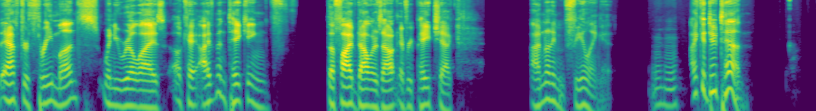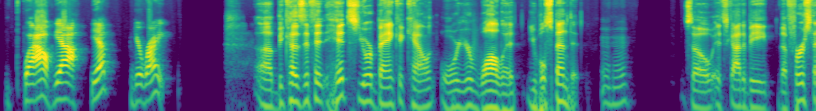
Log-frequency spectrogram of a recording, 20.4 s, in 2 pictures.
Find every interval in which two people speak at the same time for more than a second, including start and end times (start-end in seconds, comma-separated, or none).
none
